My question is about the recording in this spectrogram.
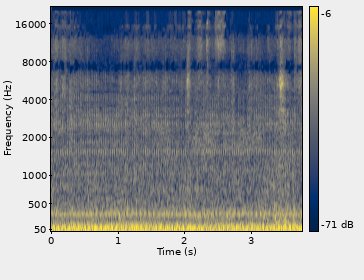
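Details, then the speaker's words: Ford Fusion electric power steering rack after bearing adaptation repair (previously groaning loudly): wheel turned with only a steady low engine rumble, no rack groan or hum, no dash warnings. "serviço está finalizado o carro tá pronto para ser entregue para o cliente nada de barulho"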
